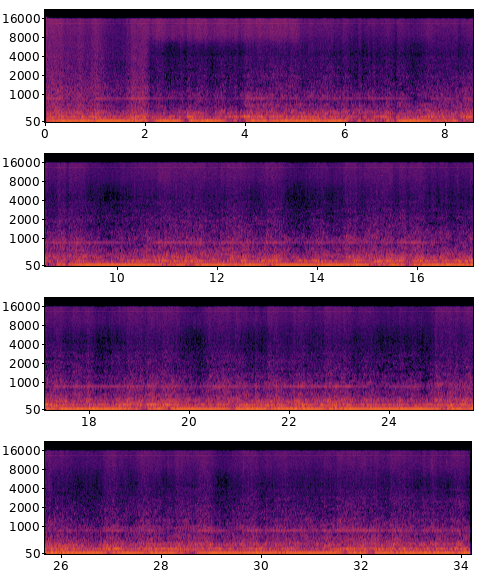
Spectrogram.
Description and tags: Original Ambience Sound Unaltered
This is the original recorded file, unaltered!
I recorded this with my phone in my houses stairwell.
ambiance, ambience, ambient, atmos, atmosphere, background, background-sound, empty, factory, general-noise, Indoors, Industrial, noise, room, sound-effect, soundesign, soundscape, stairwell, tone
